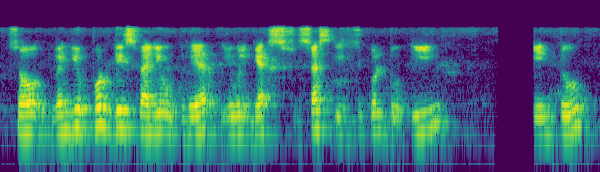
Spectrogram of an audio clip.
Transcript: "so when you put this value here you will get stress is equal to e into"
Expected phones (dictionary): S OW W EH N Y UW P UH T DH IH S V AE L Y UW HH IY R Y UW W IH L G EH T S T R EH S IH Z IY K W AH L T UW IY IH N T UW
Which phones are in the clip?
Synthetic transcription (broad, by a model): S OW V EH N Y UW P UH T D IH S V AE L Y UW HH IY R Y UW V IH L G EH T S T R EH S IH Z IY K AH L T UW IY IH N T UW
